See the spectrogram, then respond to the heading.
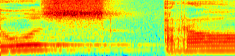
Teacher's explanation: Bacanya jangan ron ya, karena di sini kita mau berhenti ya.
